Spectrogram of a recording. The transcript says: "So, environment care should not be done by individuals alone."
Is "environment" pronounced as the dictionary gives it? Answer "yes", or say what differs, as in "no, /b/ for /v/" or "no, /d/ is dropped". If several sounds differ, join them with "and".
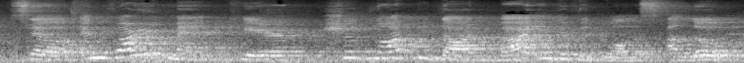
no, /ɹ/ is dropped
